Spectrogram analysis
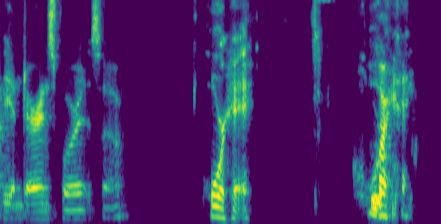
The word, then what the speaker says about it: Jorge: He doesn't have the endurance for it, so Jorge, Jorge. Jorge. spelled like George with a J.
